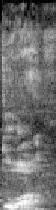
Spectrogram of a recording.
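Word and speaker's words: ط: ১ নম্বর হচ্ছে তা আর তোয়া। তো এইটা যখন পড়বেন, তা পড়ার সময় তোয়া এর মতো পোর করে পড়া যাবে না, বরং তাকে সবসময় বারিক পড়তে হবে, তোয়াকে সবসময় পোর পড়তে হবে।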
